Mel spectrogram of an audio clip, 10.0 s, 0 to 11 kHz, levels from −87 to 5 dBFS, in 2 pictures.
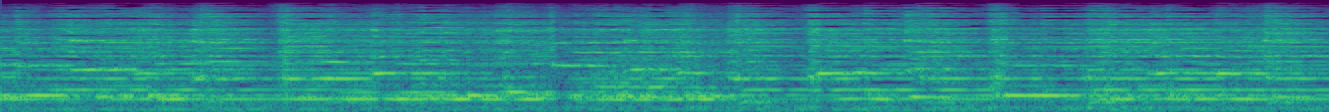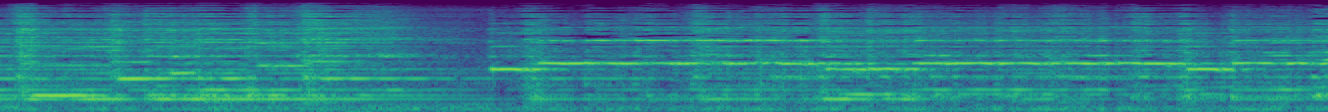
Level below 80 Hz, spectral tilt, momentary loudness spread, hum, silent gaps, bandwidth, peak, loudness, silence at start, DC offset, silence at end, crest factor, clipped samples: -44 dBFS; -2 dB/octave; 3 LU; none; none; 10 kHz; -2 dBFS; -14 LUFS; 0 s; under 0.1%; 0 s; 14 dB; under 0.1%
